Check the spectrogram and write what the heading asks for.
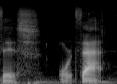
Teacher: eth, represents the voiced dental fricative, the, as in this or that.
